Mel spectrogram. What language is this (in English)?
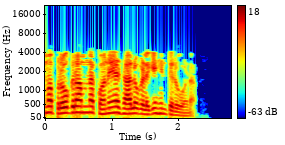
Kannada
